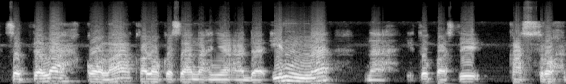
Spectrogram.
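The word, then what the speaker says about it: إنّ: Kemudian la rasuluh, ini khobar inna. Nah itu khobarnya itu ada laman, nah maka dibacanya inna bukan anna.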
